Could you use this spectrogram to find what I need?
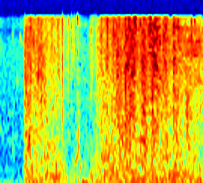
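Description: A pickaxe strikes rock with sharp knocks.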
